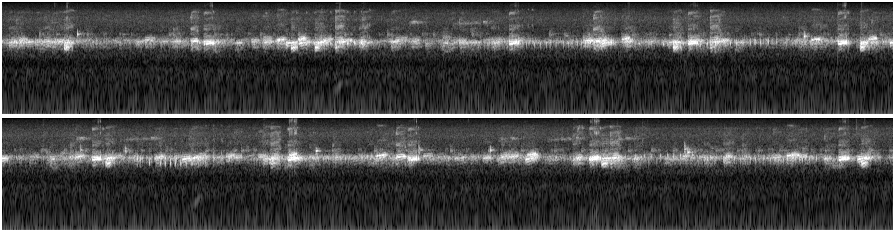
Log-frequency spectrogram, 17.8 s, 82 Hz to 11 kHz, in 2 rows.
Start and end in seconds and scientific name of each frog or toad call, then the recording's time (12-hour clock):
0.0	17.8	Boana bischoffi
0.0	17.8	Sphaenorhynchus surdus
3.1	3.7	Leptodactylus latrans
4.0	5.2	Boana leptolineata
9.5	10.7	Boana leptolineata
10.4	11.3	Leptodactylus latrans
13.7	15.4	Boana leptolineata
1:30am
